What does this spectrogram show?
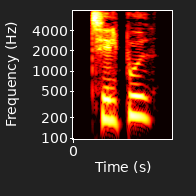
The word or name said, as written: tilbud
